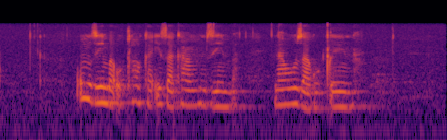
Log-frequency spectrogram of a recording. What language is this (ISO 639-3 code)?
nbl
